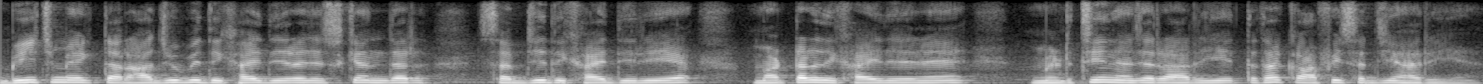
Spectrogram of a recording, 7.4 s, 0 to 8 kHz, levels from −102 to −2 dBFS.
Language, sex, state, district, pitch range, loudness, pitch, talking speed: Hindi, male, Bihar, Kishanganj, 175-195 Hz, -18 LUFS, 185 Hz, 260 wpm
